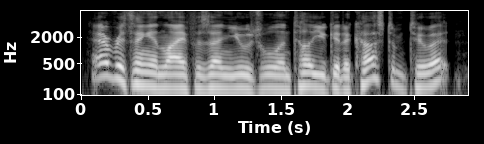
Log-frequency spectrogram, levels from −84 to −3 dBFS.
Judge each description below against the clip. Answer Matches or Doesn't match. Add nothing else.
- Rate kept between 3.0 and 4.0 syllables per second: Doesn't match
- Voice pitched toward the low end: Doesn't match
